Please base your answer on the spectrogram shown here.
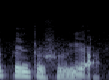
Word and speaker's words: Pentosuria: ইউ আর আই এ উচ্চারণ হচ্ছে পেন্টো পেন্টো সু ঋ ঠিক আছে বাংলা উচ্চারণটাও এই রোগটির ইংলিশ নাম হচ্ছে পেন্টোসুরিয়া এবার আমি আপনাদের প্রথমে বলে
